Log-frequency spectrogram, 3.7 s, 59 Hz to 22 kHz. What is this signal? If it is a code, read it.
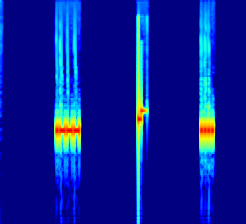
Morse code, heard as a keyed tone, about 44 wpm, 700 Hz. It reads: J H
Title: Single Character (Letter:Number:Punctuation:Prosign) 45wpm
